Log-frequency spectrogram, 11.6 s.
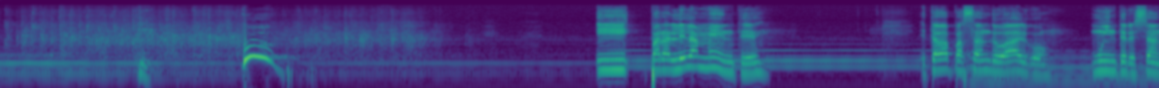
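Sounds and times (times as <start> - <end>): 
audience clapping: 0.0 - 4.8
speech: 1.4 - 1.7, 6.0 - 7.8, 9.2 - 11.5.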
